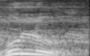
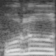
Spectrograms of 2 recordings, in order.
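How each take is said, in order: First: The word begins with an h sound. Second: The word begins directly with a vowel. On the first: The speaker calls it right. "উচ্চারণটা হবে হুলু" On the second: The speaker calls it wrong. "উলু বলবেন না এই কথাটা কিন্তু সবাই ভুল করে বলে উলু"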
